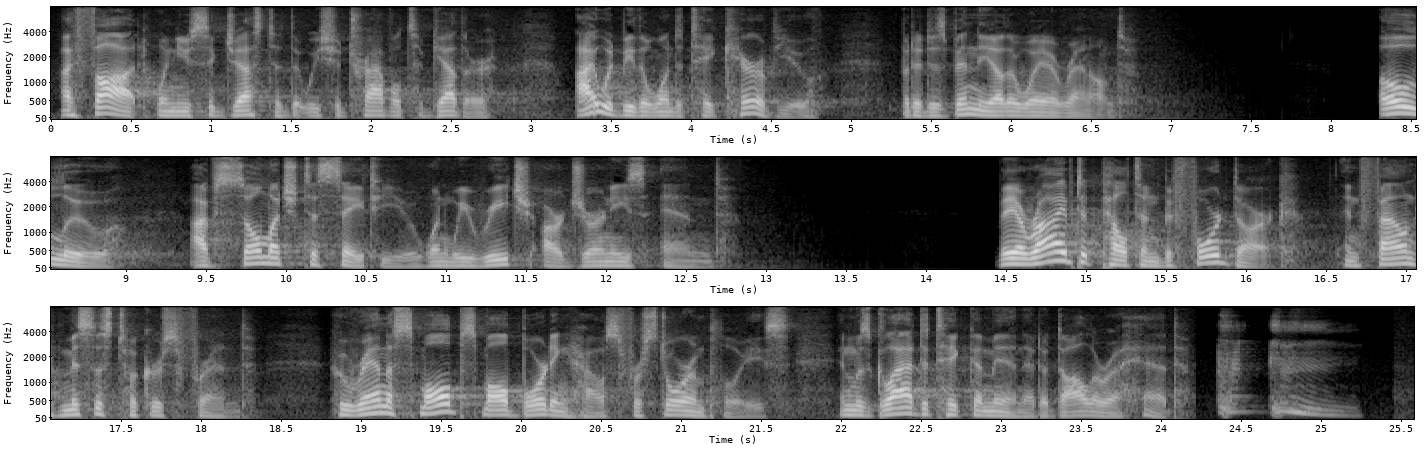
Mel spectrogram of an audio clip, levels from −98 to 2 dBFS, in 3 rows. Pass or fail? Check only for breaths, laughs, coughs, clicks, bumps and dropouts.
fail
